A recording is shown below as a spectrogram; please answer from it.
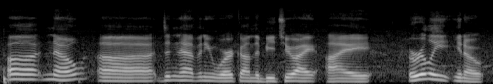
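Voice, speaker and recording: During a casual interview conversation, a company founder who grew up in Asia talks at length as a podcast guest, thoughtful and casual with frequent restarts. His voice is a little high and fairly bright, at a measured pace, with slight background noise.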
